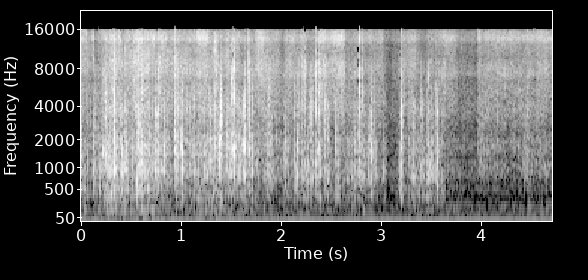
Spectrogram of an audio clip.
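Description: A tarp rustles and flaps as it is pulled.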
